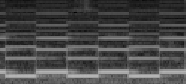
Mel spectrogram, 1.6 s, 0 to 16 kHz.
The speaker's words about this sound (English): An alarm goes off above you that kind of startles both of you, and a red light begins to spin, and you hear, incoming aircraft, 6 o'clock.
